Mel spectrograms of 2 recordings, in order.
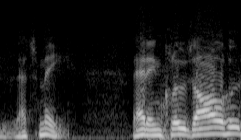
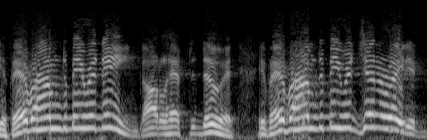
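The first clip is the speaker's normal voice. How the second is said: preaching climax; 10 semitones higher than usual. Real, not acted. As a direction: build the fervour to God Almighty. Climactic preaching build, repeated refrain.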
